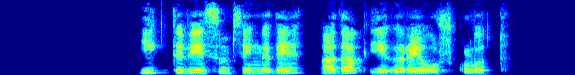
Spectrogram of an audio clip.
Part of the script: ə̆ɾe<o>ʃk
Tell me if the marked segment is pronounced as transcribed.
yes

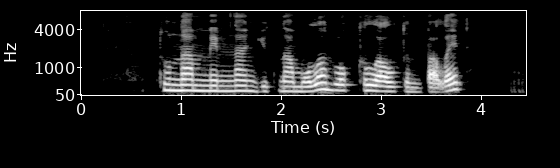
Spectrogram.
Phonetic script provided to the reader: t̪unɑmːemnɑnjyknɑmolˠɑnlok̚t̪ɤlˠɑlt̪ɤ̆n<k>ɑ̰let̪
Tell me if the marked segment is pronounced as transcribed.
no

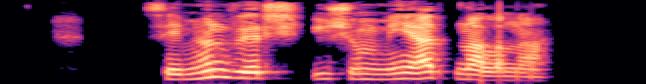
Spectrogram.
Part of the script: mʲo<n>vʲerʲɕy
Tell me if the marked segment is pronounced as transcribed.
yes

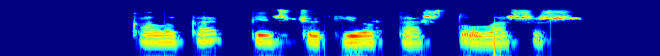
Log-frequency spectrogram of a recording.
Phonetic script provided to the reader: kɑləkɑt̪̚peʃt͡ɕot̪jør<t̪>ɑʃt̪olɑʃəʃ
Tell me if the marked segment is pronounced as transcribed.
yes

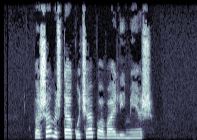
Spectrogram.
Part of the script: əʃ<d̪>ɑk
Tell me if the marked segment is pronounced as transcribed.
no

